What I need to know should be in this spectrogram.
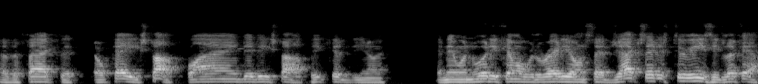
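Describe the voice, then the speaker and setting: A man in an Oklahoma accent, medium pitch, ordinary pitch variation. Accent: Oklahoma drawl. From rural Oklahoma. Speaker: motorsports announcer. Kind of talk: interview storytelling.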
